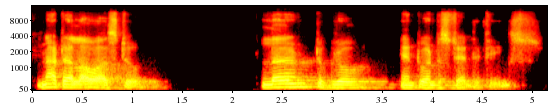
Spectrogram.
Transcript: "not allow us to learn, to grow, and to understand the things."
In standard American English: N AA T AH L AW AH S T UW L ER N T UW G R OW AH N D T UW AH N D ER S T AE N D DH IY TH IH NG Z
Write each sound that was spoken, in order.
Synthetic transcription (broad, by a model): N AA T AH L AW AH S T UW L ER N T UW G R OW AH N D T UW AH N D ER S T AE N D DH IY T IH NG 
